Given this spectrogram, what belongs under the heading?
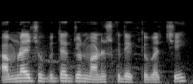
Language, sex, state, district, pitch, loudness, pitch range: Bengali, male, West Bengal, Alipurduar, 145 Hz, -19 LUFS, 120-150 Hz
